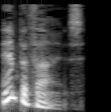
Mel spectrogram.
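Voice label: "empathise", British English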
